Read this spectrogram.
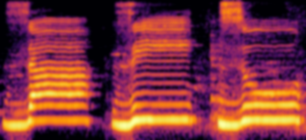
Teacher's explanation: ان حرفوں کو ادا کرتے وقت ایک تیز آواز سیٹی کی طرح نکلے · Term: سفیر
